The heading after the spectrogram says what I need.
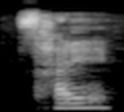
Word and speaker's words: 삶은: But look at this. This 삼 is followed by a vowel of the next letter. So, 미음 of 리을 미음 shifts to the next letter. So this 은 becomes 문, and the hidden 리을 sound regains its value. So it is pronounced as 삶은, 삶은.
